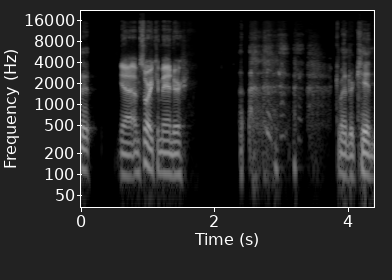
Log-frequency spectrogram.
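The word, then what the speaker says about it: Commander Keen: yeah I'm sorry commander commander kin it's pronounced Commander kin by the way yeah Commander kin been saying it wrong all these years uh Edge Lord Ed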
